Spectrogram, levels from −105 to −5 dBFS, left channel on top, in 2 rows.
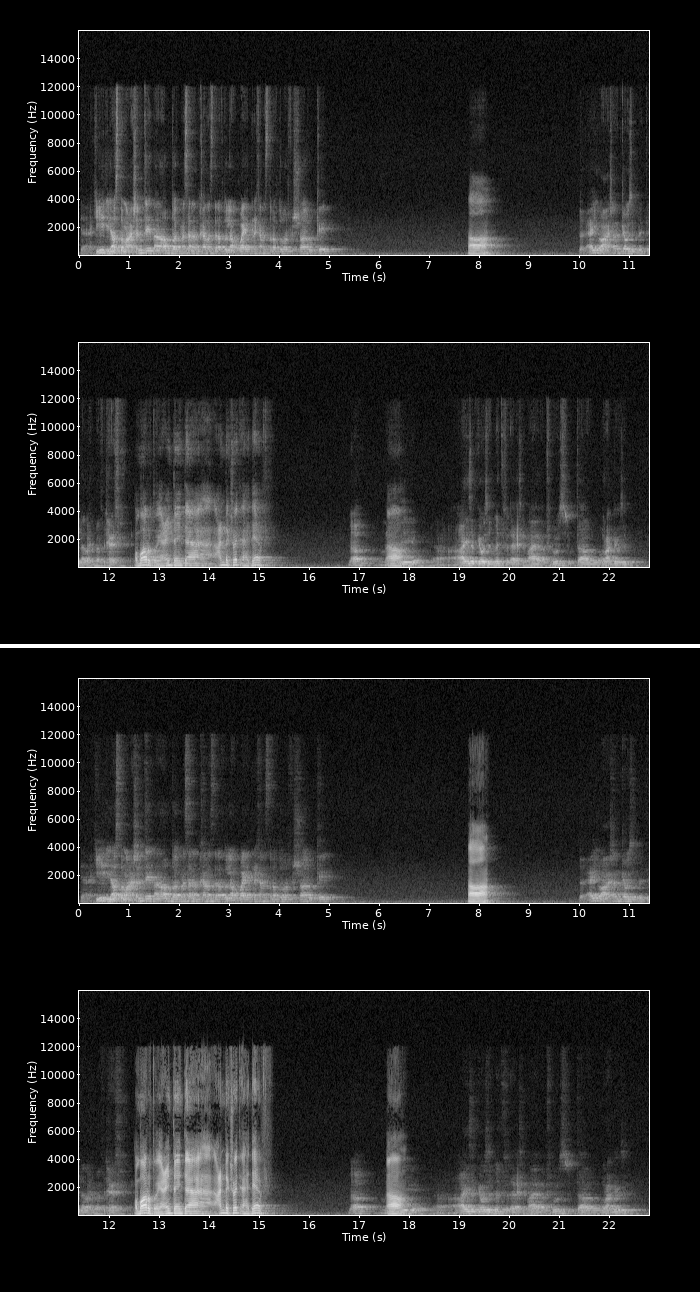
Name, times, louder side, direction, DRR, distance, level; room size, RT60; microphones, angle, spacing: voice 1, 0.0-5.0 10.0-12.3 16.8-17.1 17.4-22.4, left 2 dB, 50° left, 4 dB, 1.3 m, -35 dB
voice 2, 7.8-8.2 12.5-15.2 17.5-17.9, right 6 dB, 65° right, 15 dB, 0.4 m, -24 dB
17.5 x 6.5 x 4.2 m, 1.1 s
head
